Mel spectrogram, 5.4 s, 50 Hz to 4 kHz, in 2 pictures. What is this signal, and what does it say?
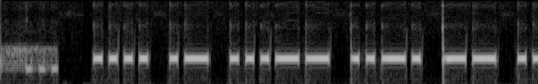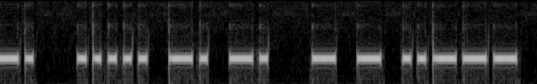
Morse code, heard as a keyed tone, about 31 wpm, 750 Hz. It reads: HA3FMR 5NN TT2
